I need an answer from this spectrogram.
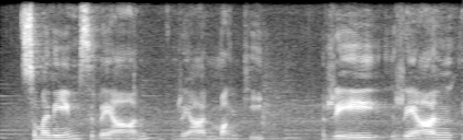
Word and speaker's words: Rayyan: Rayyan is pronounced like Ray, like sun ka Ray, and Yan like dhaga wala Yan.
